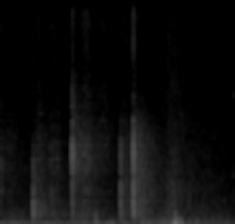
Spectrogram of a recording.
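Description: Chalk writing on a chalkboard: a handful of faint, short taps and scratches as a line of writing is finished.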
